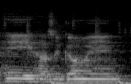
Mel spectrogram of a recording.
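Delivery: mild, soft, meek voice. Demonstrating the way of speaking that won't capture anyone's attention, very low voice. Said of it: "if you have a very like low voice".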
